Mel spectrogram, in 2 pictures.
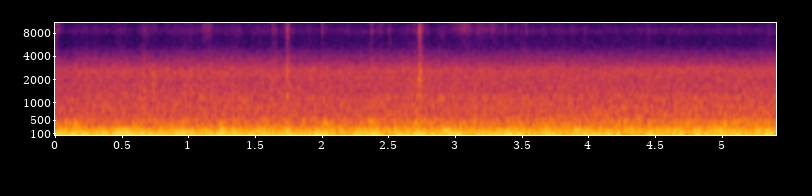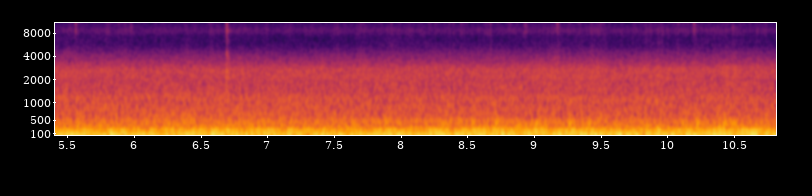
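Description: Steady low rumble of road and engine noise heard from inside a moving car.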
